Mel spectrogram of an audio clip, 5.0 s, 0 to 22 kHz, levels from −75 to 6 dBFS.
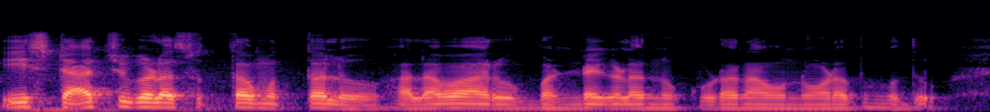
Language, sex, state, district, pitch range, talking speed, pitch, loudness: Kannada, male, Karnataka, Bangalore, 100-120 Hz, 120 wpm, 105 Hz, -17 LUFS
